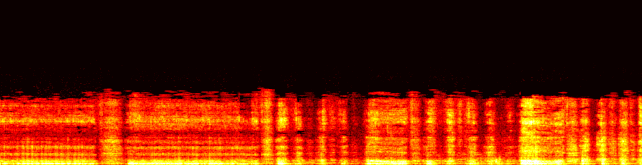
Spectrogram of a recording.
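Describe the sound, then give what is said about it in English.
A person imitates a dog's growl, a raspy, throaty rumble voiced in several strained bursts over about six seconds, with short pauses between them and a louder final push. “I can't even make growling noises.”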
